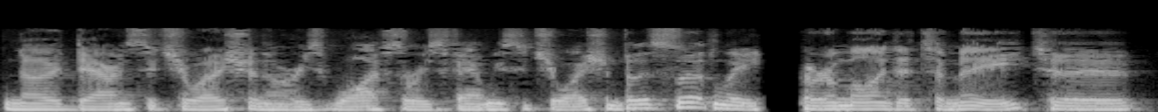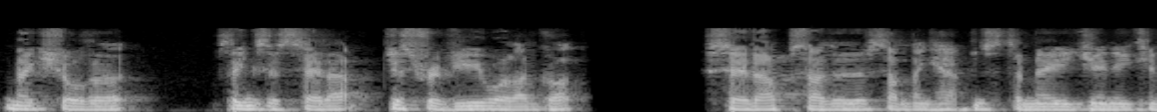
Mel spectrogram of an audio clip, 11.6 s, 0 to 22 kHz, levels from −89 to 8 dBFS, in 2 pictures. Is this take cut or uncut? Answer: uncut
